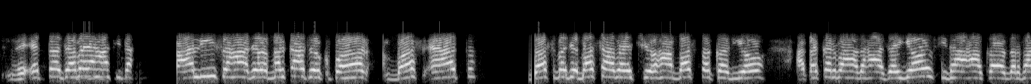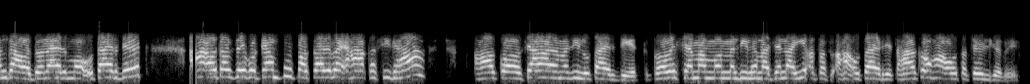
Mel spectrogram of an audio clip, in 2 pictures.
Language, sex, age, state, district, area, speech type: Maithili, female, 18-30, Bihar, Darbhanga, rural, conversation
